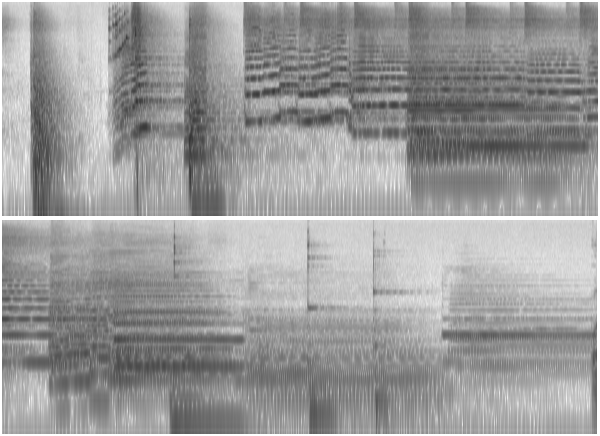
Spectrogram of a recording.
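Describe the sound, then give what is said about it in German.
Three heavy, booming thuds of doors slammed shut land in quick succession, then a swelling burst of dramatic orchestral music takes over and lingers. “Ich konnte es Inspektor Carter nicht einmal verübeln, dass er so mit den Türen um sich knallte”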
